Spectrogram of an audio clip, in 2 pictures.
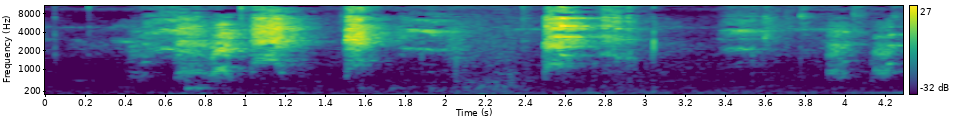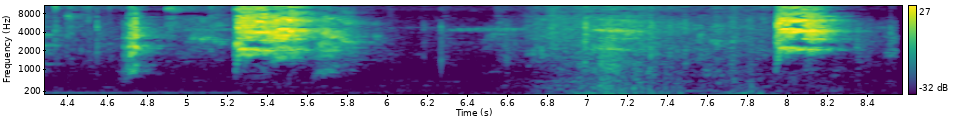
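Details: Sun conure making spaced, harsh screeches, each burst brief and abrasive, with quieter gaps and a low hum in the background.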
